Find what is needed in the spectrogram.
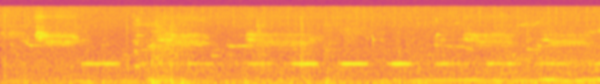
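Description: Faint outdoor ambience: a thin electronic beep repeating about twice a second, with short high chirps now and then and a low hum that rises slightly near the end.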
